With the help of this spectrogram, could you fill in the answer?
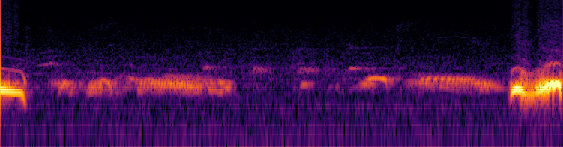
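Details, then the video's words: Caged decoy spotted dove of the 'giọng thổ' voice type. A loud coo opens the recording, then quiet wavering murmurs, and finally a strong rising-then-steady coo near the end. "chim cu moi thuc gu bài bản"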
